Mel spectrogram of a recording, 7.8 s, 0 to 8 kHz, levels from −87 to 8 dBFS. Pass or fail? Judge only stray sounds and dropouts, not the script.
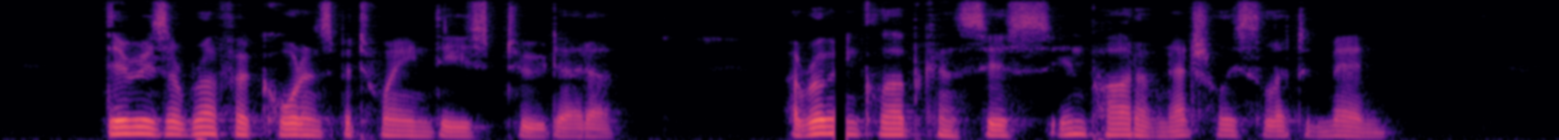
fail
